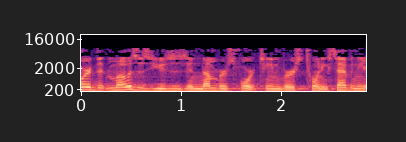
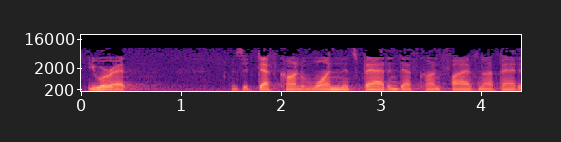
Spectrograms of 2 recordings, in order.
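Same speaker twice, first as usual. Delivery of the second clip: normal talking voice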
